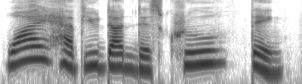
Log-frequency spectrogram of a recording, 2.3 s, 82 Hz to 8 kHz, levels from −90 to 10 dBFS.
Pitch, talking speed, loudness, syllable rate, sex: 230 Hz, 185 wpm, -17 LUFS, 3.6 syllables/s, female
